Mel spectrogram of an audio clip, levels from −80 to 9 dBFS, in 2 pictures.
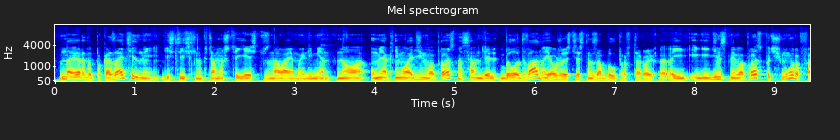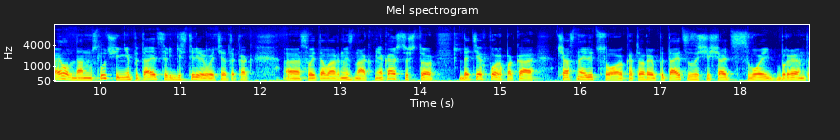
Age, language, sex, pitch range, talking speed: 20-39, Russian, male, 100-125 Hz, 180 wpm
